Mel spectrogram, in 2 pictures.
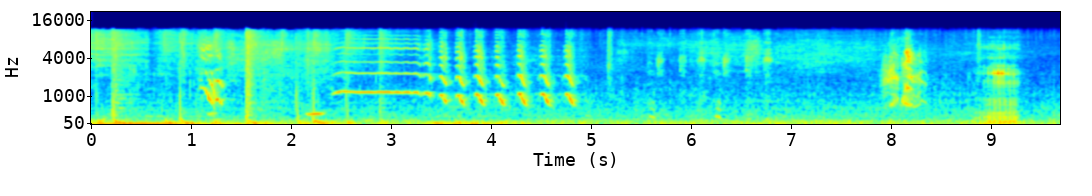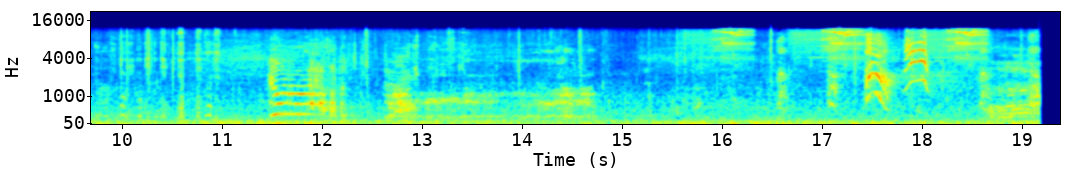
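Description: A small creature chirps and squeaks in bursts.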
